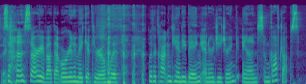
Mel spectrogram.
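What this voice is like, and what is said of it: Nasal, congested voice from a cold. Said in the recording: “I'm recovering from a cold, so I'm a bit nasally. ... Super sexy voice.”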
